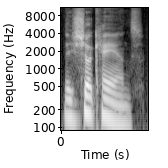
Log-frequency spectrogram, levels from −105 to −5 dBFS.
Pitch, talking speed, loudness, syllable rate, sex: 135 Hz, 205 wpm, -17 LUFS, 3.9 syllables/s, male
